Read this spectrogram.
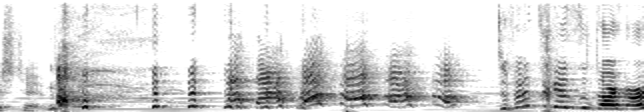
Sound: both laugh

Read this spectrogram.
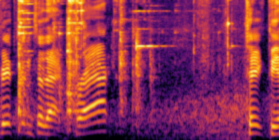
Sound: metal clanking

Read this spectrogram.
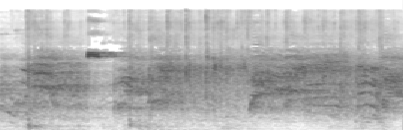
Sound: referee blows whistle

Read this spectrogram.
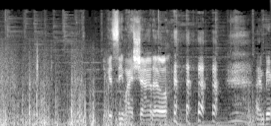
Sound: laughs

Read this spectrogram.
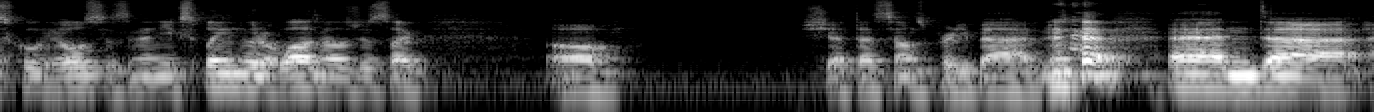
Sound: laughs

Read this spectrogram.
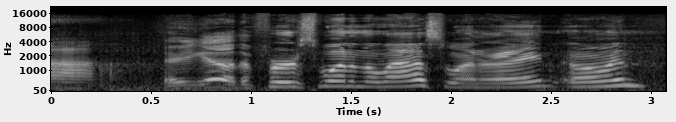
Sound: chuckling

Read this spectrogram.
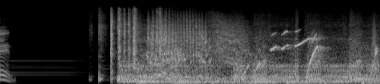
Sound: engine starting

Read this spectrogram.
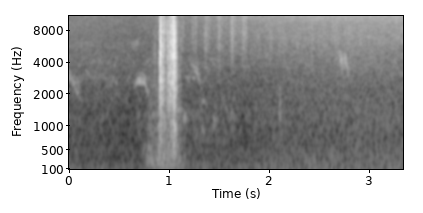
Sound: camera clicks

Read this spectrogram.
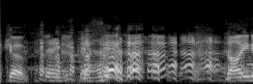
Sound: laughing

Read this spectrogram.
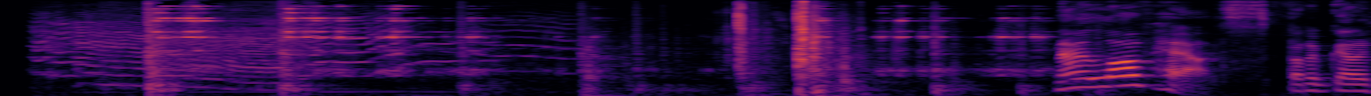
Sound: door creaking; key chain rattling

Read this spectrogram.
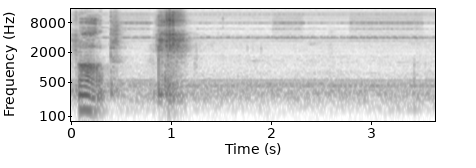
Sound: sniffs

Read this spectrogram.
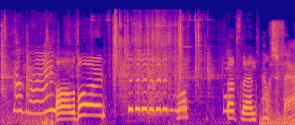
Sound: mimics train

